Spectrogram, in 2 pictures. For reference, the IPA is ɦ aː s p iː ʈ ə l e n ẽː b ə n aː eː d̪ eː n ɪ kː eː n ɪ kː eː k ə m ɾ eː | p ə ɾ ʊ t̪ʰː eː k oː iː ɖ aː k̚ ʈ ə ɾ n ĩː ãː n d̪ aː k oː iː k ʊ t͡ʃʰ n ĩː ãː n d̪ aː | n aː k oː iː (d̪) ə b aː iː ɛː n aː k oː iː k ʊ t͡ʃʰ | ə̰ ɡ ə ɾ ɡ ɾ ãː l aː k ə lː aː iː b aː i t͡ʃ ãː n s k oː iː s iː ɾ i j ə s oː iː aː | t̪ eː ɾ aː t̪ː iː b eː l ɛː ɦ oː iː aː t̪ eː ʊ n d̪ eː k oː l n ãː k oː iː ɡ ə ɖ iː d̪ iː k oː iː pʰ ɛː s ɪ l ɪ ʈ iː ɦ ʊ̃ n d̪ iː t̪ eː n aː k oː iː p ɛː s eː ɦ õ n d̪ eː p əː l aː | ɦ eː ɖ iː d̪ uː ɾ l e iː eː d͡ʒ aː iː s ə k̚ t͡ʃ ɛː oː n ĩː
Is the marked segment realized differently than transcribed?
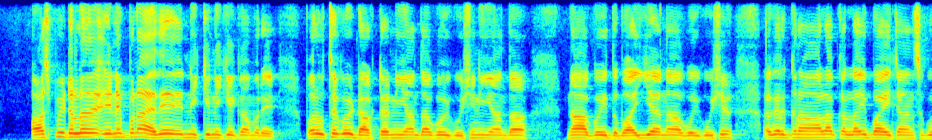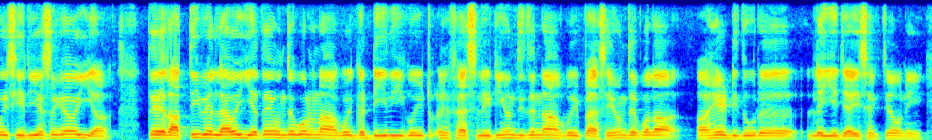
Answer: no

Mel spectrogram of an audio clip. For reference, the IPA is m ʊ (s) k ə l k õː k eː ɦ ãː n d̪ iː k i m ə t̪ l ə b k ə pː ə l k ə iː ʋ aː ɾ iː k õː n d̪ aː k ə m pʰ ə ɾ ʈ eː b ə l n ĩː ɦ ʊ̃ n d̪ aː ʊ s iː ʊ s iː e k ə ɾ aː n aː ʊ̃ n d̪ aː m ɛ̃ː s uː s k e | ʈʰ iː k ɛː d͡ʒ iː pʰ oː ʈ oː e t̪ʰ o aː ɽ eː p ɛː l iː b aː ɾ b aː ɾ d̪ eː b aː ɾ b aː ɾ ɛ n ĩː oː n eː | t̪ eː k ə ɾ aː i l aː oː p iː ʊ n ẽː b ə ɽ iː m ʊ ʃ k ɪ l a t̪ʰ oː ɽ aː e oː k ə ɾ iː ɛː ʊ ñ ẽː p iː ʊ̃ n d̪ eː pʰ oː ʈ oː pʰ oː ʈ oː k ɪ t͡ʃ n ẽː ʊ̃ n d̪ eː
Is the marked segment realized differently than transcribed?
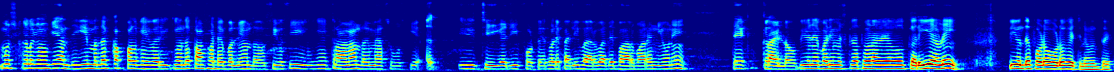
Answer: yes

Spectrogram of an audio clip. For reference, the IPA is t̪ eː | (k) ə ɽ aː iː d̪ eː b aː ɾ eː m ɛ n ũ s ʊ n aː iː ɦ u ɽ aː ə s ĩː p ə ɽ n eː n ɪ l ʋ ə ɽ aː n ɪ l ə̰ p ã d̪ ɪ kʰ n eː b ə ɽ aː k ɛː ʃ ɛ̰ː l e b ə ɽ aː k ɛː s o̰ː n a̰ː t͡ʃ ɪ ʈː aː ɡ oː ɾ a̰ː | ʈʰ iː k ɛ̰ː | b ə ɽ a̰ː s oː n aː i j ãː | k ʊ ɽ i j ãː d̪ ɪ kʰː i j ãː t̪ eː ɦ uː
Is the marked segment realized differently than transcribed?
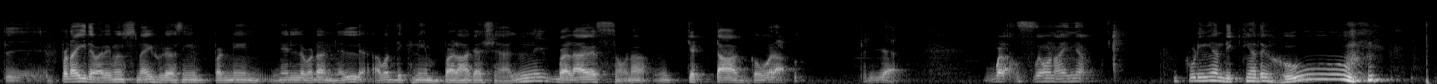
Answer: yes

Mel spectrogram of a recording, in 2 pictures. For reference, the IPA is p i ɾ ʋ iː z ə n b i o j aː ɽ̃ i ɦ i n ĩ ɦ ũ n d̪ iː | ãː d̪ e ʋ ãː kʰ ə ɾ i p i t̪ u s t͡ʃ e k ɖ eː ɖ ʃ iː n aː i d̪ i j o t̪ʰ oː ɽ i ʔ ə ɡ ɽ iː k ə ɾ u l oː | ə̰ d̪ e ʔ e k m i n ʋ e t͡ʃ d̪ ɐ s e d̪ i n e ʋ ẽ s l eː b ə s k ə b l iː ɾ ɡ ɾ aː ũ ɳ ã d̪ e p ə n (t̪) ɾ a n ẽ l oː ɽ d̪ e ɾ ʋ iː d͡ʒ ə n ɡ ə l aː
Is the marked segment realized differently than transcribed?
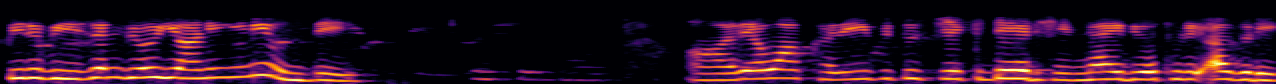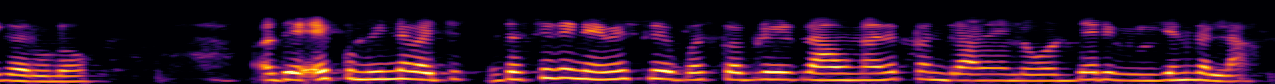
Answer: yes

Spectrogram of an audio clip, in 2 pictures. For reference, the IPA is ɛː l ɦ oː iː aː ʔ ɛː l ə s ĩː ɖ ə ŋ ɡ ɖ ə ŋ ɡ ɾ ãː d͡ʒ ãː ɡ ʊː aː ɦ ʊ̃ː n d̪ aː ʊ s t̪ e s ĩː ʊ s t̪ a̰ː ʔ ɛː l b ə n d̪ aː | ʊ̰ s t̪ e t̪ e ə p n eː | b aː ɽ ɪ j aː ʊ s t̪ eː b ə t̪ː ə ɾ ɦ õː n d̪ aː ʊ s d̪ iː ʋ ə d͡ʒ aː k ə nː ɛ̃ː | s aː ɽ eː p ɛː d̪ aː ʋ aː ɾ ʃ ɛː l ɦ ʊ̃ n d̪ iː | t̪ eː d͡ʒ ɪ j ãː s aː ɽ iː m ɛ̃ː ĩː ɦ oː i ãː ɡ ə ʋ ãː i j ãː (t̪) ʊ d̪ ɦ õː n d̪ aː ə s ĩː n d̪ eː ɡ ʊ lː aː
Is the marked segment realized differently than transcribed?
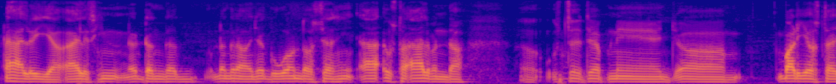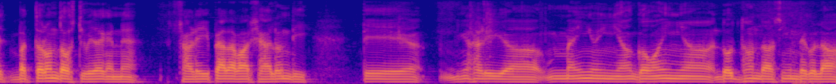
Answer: yes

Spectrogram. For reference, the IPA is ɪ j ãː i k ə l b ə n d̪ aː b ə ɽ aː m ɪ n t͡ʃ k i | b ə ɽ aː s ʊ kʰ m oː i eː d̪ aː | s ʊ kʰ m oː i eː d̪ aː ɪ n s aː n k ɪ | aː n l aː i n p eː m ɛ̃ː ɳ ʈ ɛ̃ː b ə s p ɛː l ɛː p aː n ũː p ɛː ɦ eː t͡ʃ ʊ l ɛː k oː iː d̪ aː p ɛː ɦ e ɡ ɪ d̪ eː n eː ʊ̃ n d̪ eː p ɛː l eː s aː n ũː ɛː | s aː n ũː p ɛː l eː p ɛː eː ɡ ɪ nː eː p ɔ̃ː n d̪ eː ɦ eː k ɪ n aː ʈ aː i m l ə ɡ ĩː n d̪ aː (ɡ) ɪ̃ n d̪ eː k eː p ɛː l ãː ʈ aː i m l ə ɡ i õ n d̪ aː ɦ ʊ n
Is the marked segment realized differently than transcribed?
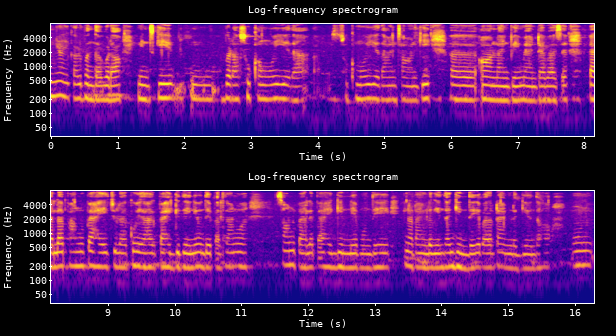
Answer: no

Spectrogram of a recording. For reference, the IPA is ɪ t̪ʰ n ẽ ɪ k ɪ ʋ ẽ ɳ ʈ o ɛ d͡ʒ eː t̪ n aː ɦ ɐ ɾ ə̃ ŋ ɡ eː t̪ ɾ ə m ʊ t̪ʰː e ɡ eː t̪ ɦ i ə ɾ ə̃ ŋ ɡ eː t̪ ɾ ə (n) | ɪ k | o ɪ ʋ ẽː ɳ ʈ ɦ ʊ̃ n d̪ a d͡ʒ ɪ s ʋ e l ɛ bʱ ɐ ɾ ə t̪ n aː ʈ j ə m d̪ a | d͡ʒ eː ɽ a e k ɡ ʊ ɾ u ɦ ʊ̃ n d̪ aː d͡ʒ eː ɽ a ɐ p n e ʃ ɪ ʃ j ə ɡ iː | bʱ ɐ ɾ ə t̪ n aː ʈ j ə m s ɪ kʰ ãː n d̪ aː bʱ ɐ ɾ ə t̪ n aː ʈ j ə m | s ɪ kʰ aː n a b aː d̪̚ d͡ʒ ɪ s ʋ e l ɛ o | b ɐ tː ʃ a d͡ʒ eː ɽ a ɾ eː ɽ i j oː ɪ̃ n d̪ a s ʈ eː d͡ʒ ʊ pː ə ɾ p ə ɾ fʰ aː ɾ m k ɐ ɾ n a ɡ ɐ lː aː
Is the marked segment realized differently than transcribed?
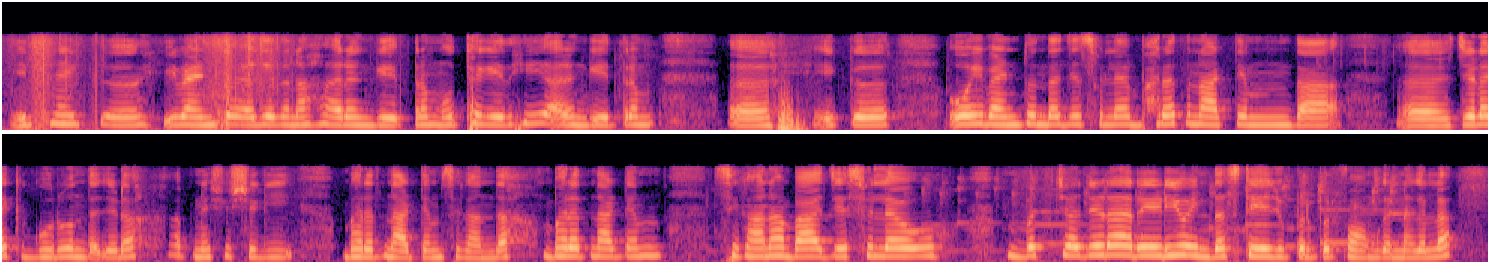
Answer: yes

